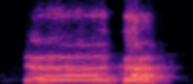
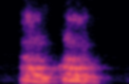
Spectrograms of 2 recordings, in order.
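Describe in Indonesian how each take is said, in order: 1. Vokalnya diucapkan panjang. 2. Vokalnya diucapkan pendek. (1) "untuk menunjukkan makna jauh sekali" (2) "itu untuk menunjukkan makna jauh"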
